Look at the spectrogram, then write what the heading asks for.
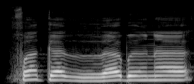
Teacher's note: با کے اوپر قلقلہ، نون کو کھینچ کر پڑھیں گے ایک الف کے برابر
